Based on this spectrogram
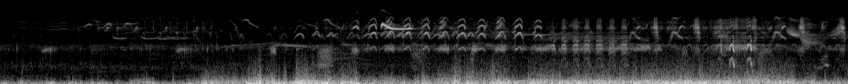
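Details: ['Spotless starling singing close by in Cabañeros National Park, answered by fellow starlings, with imitations of orioles, kites and other birds. A rapid, dense jumble of high twittering and warbled notes builds over low rumble.']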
